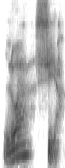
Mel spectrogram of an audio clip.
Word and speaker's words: loisir: Entonces, como habíamos practicado en el tip, haremos el sonido hasta la letra antes de la no pronunciable. Loisir.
